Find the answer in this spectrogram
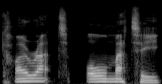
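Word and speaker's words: Kairat Almaty: And, uh, yes, we'll be back for an instant reaction, I think, next to the Kirat Almati game is how you say that name, apparently.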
